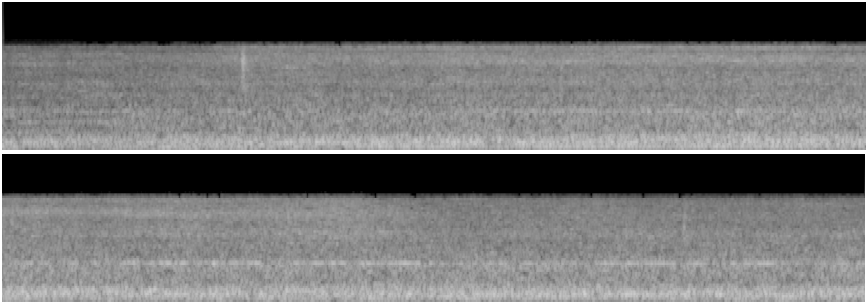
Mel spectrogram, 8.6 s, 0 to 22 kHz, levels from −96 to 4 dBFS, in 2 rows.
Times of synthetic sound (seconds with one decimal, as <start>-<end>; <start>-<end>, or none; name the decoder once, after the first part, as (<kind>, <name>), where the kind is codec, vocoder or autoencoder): 0.0-0.6 (codec, SNAC)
